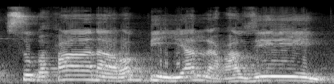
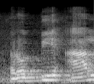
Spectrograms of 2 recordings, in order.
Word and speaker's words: সুবহানা রব্বিয়াল আযীম: আর রুকুতে বলবো সুবহানা রব্বিয়াল আযীম, রব্বি আল বললে ভুল হয়ে গেল।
